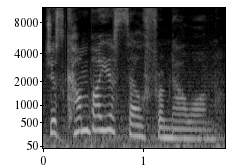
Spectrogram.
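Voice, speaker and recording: A woman's voice: mid-range voice, big pitch swings, normal speed, background noise, close to an everyday voice. An actress voicing a spirited, inquisitive young woman in a video game cutscene, speaking in a direct way. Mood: teasing. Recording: music behind the voice. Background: music.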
